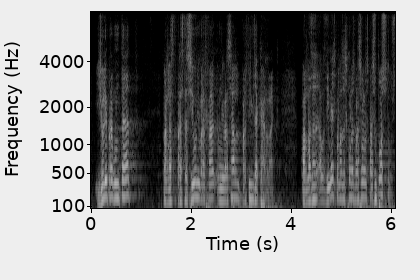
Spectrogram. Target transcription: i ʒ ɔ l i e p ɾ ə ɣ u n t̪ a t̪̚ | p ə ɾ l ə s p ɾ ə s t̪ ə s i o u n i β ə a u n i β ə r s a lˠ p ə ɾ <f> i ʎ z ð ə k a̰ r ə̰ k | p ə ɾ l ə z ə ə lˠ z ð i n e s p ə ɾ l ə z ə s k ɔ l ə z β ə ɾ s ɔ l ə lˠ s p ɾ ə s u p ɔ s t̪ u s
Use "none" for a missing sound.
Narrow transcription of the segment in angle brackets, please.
f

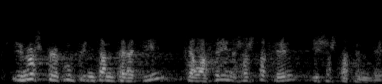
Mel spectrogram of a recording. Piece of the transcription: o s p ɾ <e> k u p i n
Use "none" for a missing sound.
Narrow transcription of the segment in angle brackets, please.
e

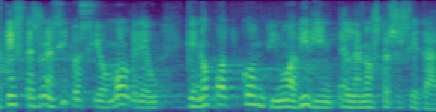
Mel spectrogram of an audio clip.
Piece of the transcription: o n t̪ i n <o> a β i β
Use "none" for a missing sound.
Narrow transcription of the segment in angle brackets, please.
u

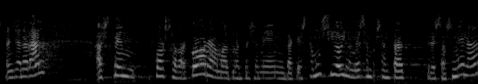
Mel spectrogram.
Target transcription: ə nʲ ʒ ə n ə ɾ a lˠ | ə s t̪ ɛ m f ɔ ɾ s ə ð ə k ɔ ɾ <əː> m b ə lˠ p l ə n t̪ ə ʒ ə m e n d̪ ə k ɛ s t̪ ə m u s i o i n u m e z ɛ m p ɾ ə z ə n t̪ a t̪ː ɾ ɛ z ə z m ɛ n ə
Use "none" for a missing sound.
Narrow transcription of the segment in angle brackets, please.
ə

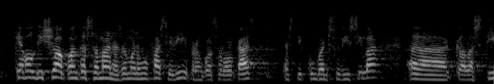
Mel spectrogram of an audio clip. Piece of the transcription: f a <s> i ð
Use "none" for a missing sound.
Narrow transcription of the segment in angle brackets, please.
s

